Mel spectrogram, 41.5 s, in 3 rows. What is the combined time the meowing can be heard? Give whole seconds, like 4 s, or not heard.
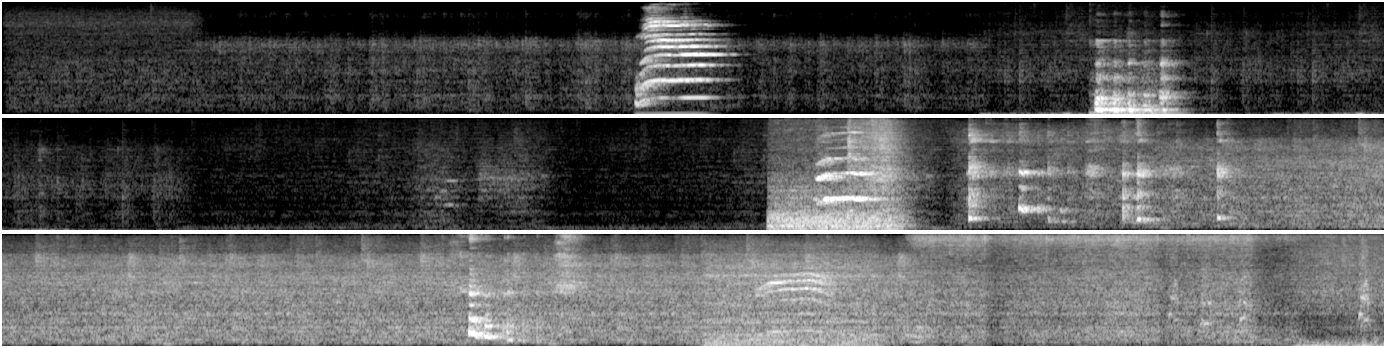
4 s.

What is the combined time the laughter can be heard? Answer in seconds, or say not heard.
5 s.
